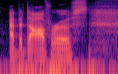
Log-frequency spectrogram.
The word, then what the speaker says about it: Epidavros: I tend to pronounce it with a V sound, Epidavros, but it's usually spelled with a U where that V sound is.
